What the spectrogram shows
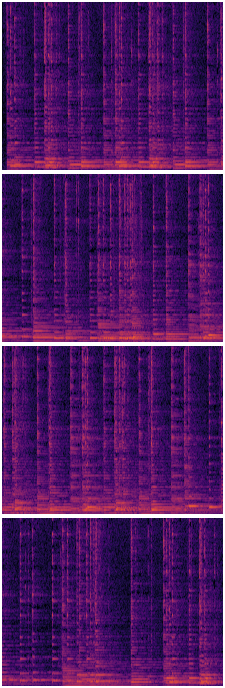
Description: Suite in E Minor - Sarabrand, spoken, Keyboard Music; William Croft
